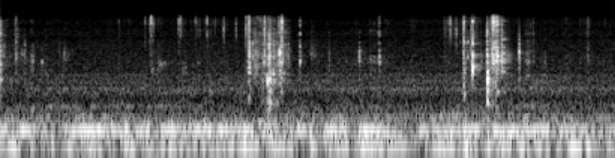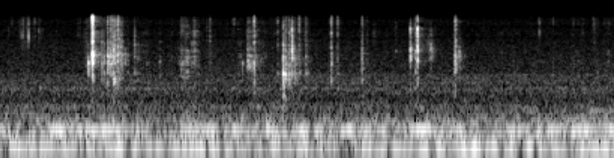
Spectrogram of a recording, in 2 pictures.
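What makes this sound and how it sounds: An orange-handled utility knife carves and scrapes a solid white bar of soap with a yellow inlay, held in the hand. Crisp, bright crunching scrapes come in irregular bursts of varying strength over a low, steady background hum.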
